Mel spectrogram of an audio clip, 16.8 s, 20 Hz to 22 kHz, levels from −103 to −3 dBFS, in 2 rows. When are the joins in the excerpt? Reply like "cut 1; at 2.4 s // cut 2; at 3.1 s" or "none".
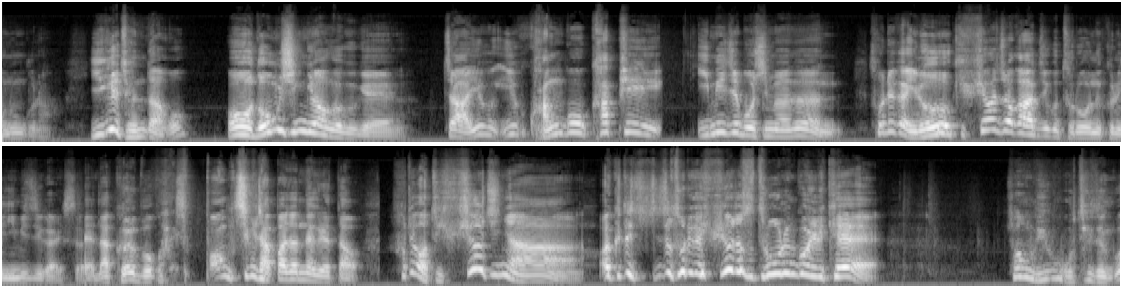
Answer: cut 1; at 5.1 s // cut 2; at 9.0 s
